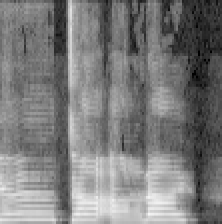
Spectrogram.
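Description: Young female voices singing a line of a song with no accompaniment, in long held notes with two short breaths between them.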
